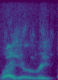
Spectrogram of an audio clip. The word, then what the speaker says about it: Rairia: I said Rairia. Oh. – Rairia? – Rairia. – Rairia. – Rairia. – Rairia. – Damn it. – There you go. Rhymes with Sephira.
